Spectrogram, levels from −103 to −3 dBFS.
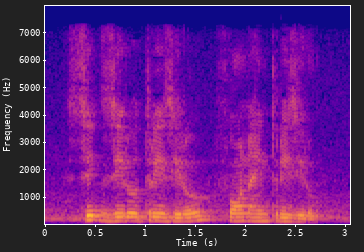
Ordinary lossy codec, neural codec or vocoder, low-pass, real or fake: AAC, 32 kbps; none; 7.2 kHz; real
